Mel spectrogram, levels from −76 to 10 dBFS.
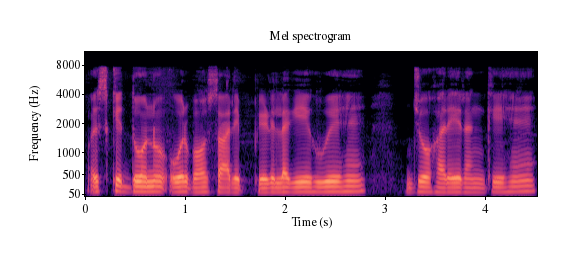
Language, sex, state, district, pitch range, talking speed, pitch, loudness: Hindi, male, Uttar Pradesh, Lalitpur, 105-115 Hz, 200 wpm, 110 Hz, -14 LUFS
